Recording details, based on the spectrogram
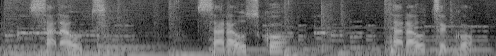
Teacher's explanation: si acaba en africada, se convierte en fricativa al añadir el sufijo. Zarautz, zarauzko, zarautzeko.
